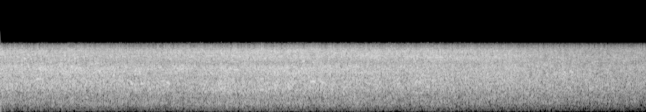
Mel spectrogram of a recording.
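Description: Sea surf breaking and washing over a concrete ramp, a steady rushing of foaming water that swells a little midway and eases near the end.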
